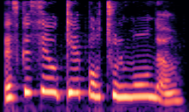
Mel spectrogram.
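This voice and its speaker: A Frenchwoman in her fifties with a French accent leads a live-streamed embroidery lesson from an indoor studio with a blue backdrop. Her voice is high-pitched, mellow and very animated, yet she takes her time, and there's no echo. She chats freely, laughs often and drifts into English and Spanish.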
